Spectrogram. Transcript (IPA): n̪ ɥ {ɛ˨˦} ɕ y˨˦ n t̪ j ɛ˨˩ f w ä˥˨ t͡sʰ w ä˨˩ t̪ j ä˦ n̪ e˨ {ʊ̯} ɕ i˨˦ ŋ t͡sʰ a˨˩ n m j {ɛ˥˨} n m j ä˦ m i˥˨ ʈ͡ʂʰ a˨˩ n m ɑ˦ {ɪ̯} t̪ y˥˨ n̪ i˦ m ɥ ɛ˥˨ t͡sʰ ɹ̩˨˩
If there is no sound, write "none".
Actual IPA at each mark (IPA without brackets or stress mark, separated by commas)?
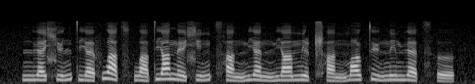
ɛ˨˦, ɪ̯, ɛ˥˨, ʊ̯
